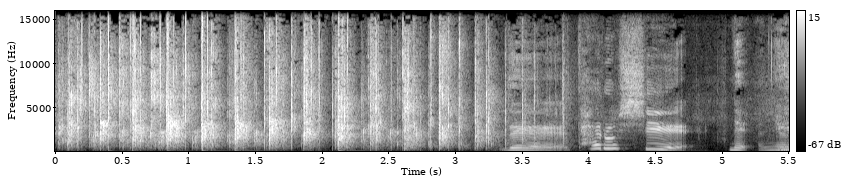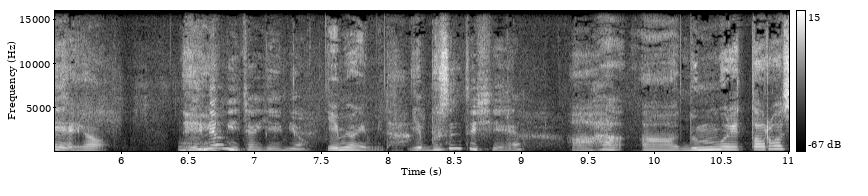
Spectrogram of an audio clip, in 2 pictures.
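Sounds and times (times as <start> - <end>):
audience applauding welcoming a guest: 0.0 - 3.9
speech: 3.4 - 11.0.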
